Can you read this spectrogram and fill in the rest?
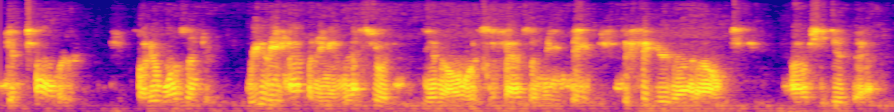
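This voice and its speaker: A man being interviewed as a writer, talking casually and reflectively in a halting, musing way. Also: medium pitch. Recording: muffled phone-like call, faint noise.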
